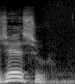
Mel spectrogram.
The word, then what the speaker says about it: Gesù: En italiano se dice Gesù, ¿ve?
